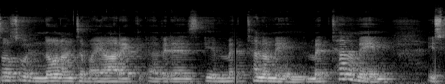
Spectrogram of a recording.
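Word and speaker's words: methenamine: The sixth one, the evidence uh is also a non-antibiotic evidence in metanamine. Metanamine is spelled M T H E N A M I M I N E.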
